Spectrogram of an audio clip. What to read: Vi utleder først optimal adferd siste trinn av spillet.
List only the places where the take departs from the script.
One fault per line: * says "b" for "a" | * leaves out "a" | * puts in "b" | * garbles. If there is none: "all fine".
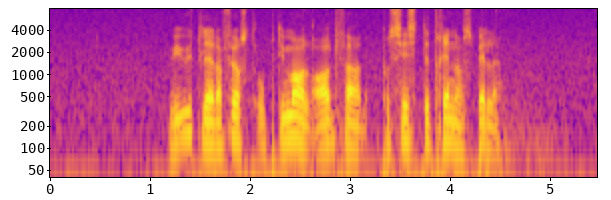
* puts in "på"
